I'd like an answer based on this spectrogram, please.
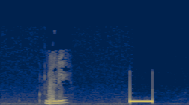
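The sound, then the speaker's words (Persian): A telephone busy tone after a listener's phone call from Ghazni is cut off: a brief voice fragment, then one loud, steady mid-pitched beep lasting about a third of a second over faint background noise. “بله متاسفانه که تماس شنونده ما قربان علی از غزنی قطع شد.”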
